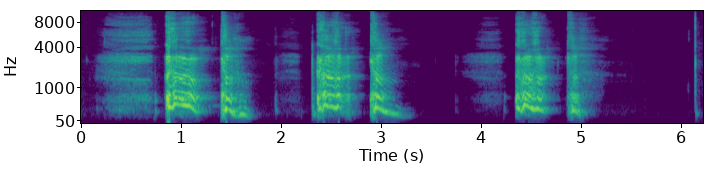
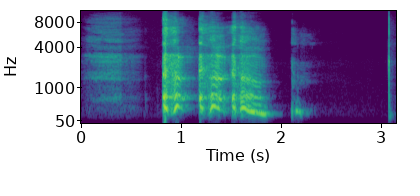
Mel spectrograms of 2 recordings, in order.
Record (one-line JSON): {"three_cough_length": "6.2 s", "three_cough_amplitude": 32768, "three_cough_signal_mean_std_ratio": 0.4, "cough_length": "3.2 s", "cough_amplitude": 32768, "cough_signal_mean_std_ratio": 0.41, "survey_phase": "beta (2021-08-13 to 2022-03-07)", "age": "65+", "gender": "Female", "wearing_mask": "No", "symptom_none": true, "smoker_status": "Never smoked", "respiratory_condition_asthma": true, "respiratory_condition_other": false, "recruitment_source": "REACT", "submission_delay": "3 days", "covid_test_result": "Negative", "covid_test_method": "RT-qPCR", "influenza_a_test_result": "Negative", "influenza_b_test_result": "Negative"}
